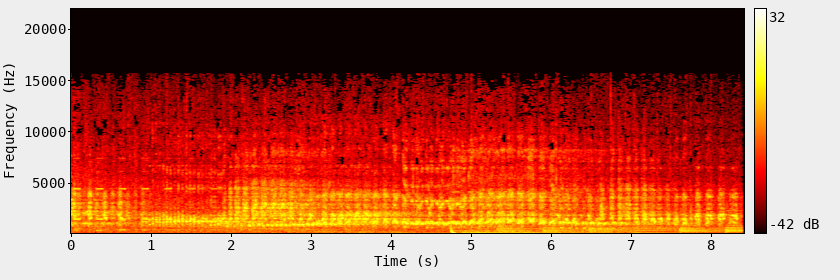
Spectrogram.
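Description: Frenchcore electronic track built on sampled bird chirping and squealing, with a short 'boop' vocal sample. Just under five seconds in, a falling sweep drops into heavy bass and chopped synth chords.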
